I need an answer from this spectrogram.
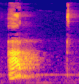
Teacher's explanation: তা উচ্চারণ হয় যেহবার আগা সামনের উপরের দুই দাঁতের গোড়ার সাথে লাগাইয়া তা উচ্চারিত হয় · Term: তা হরফের মাখরাজ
